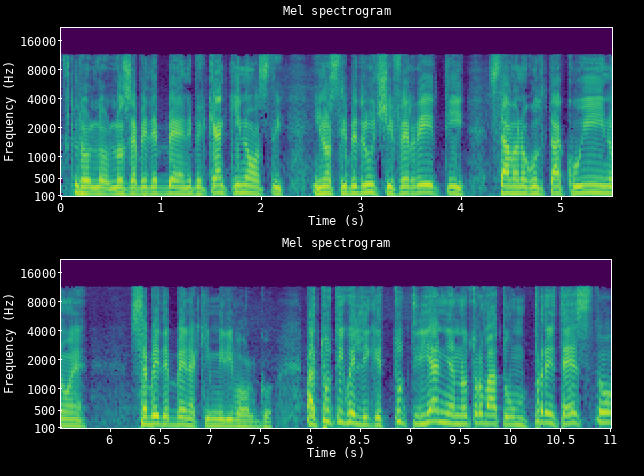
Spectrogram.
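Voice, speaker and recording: A man talks at a fairly quick pace, his pitch fairly high with ordinary variation. The background is quiet and the sound is dry and close, with no echo. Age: 60s. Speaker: sports radio host. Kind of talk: casual chat; sales pitch. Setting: studio. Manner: animated.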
